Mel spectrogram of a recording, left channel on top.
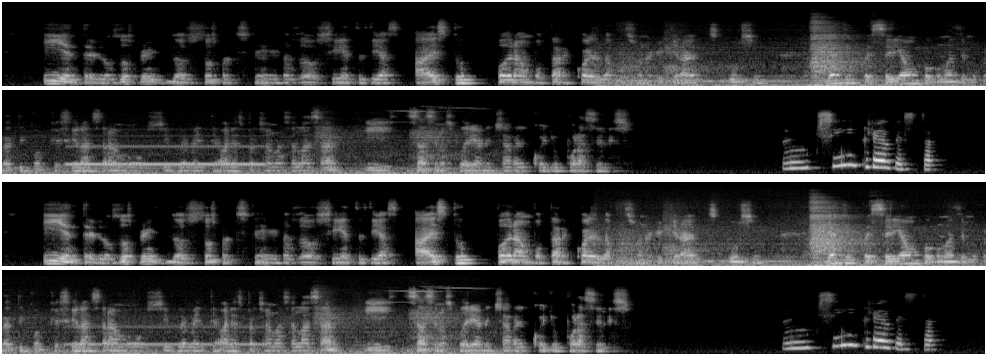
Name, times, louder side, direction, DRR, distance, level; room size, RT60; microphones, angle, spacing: voice 1, 0.4-16.1, right 3 dB, 40° right, 0.5 m, -23 dB
sound 1, 5.9-15.1, right 1 dB, 80° right, 0.8 m, -28 dB
Telephone, 10.4-12.4, left 7 dB, 5° right, 1.1 m, -27 dB
voice 2, 17.6-19.1, left 3 dB, 50° left, 0.4 m, -19 dB
2.6 x 2.2 x 3.9 m
head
